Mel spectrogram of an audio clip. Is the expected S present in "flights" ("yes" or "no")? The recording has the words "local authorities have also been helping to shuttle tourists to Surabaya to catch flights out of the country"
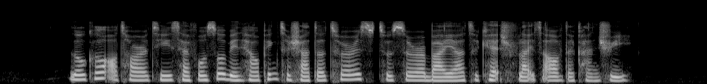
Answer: yes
